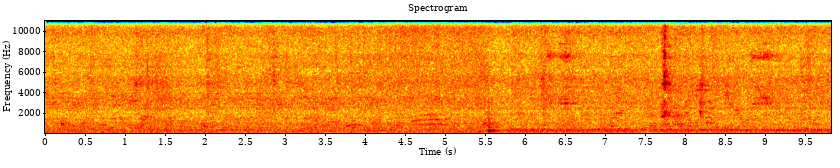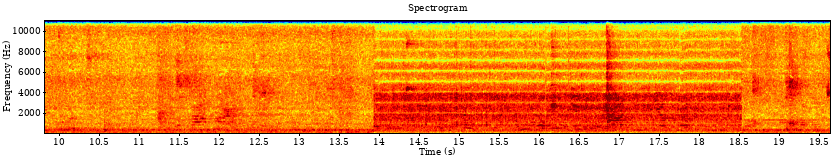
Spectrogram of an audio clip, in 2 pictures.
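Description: Busy restaurant ambience: a steady rumble with indistinct chatter and an occasional sharp clink of tableware. The background changes abruptly near the end, becoming thinner and brighter.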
